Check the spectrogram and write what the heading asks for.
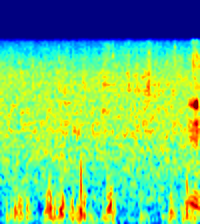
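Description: Handling noise: quick, irregular small clicks and rustles as a plastic box fan switch is held and turned in the fingers close to the microphone.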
